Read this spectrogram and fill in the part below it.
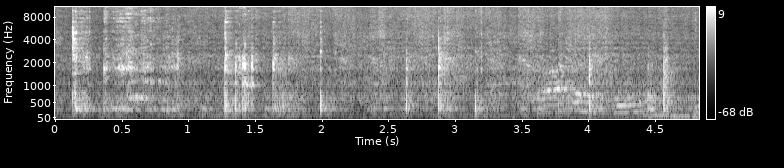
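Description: Crushed onion, garlic and ginger fry in a new clay pot, a constant sizzle punctuated by frequent spatula scrapes and knocks against the pot, close and moderately loud.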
